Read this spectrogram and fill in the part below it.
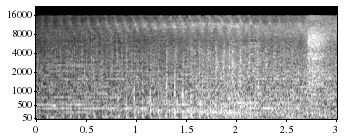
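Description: A helicopter in the video game Resident Evil 5 drones steadily with a thudding rotor beat and whining engine, loud and close throughout with no talk.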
